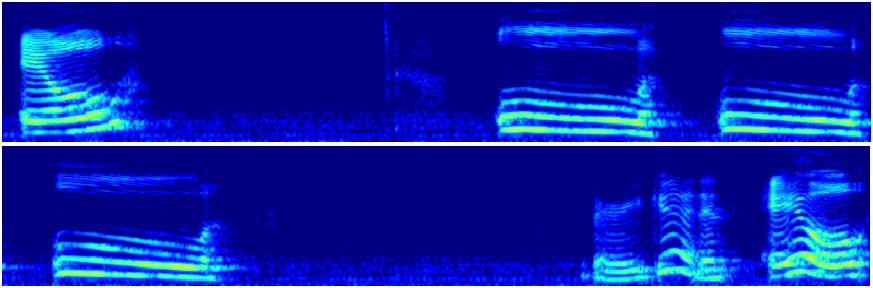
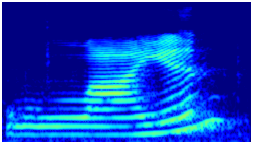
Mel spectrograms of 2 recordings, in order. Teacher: our tongue is going to come up to the roof of our mouth behind our front teeth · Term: L sound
